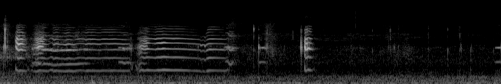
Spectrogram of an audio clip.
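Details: Domestic cat in a funny pet compilation giving several drawn-out, harmonic-rich meows in the first two and a half seconds, then a short sharp cry near three seconds, with quieter room noise after.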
